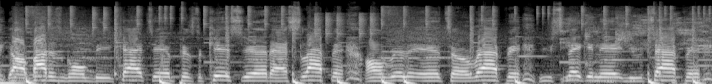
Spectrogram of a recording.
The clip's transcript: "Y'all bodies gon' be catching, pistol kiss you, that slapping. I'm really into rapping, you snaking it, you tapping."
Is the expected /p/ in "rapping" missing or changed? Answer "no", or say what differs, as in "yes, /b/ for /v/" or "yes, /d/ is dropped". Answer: no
